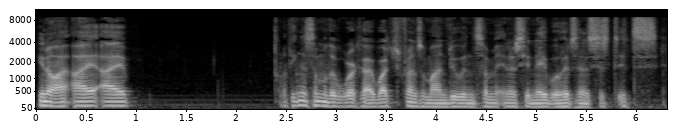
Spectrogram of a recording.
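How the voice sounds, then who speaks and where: Hosting a call-in radio talk show from the studio, this man rambles, restarts his sentences, and repeats words as he works toward his questions. His voice is low and level, and he talks a little fast.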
